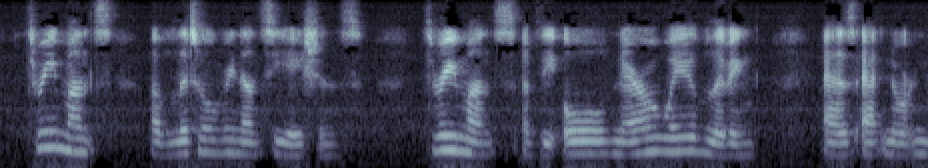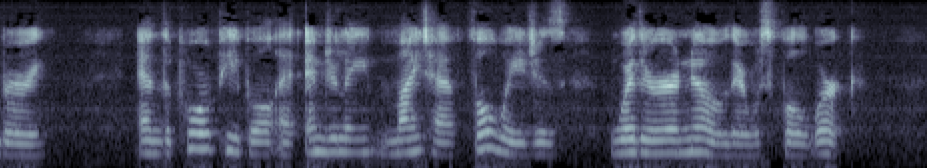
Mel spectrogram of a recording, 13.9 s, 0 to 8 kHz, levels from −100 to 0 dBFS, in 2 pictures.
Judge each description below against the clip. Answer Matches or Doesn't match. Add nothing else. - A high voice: Doesn't match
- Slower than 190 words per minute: Matches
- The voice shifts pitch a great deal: Doesn't match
